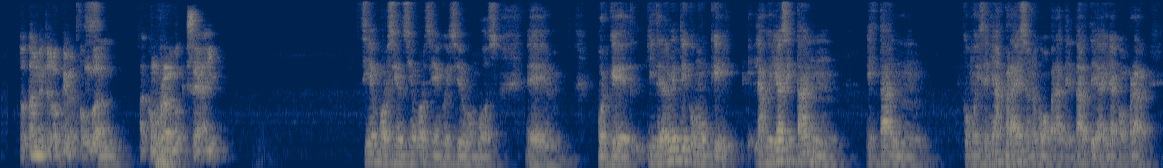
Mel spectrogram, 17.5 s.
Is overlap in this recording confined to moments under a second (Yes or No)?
Yes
